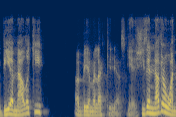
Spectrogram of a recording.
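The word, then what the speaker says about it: Bea Malecki: Bia Maliki, yes.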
